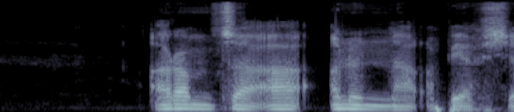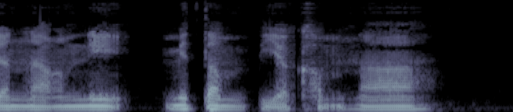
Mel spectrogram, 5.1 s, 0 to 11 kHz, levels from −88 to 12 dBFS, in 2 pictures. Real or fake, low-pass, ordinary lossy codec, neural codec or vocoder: real; 9.9 kHz; AAC, 32 kbps; none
